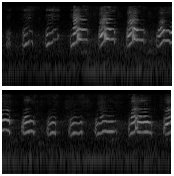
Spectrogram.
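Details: An American Schnauzer cries in a steady series of loud, nasal, arched whines, roughly two to three each second, each one swooping up and down, with faint low background hum between them.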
